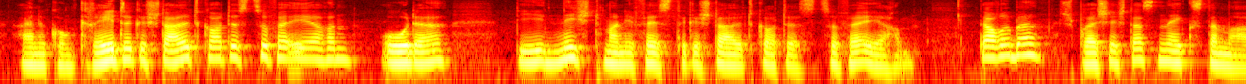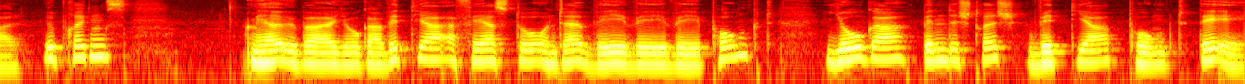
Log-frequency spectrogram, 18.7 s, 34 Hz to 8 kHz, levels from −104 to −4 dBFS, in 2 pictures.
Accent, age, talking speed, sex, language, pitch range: German, 60-79, 95 wpm, male, German, 130-160 Hz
